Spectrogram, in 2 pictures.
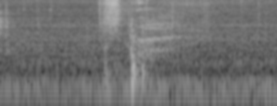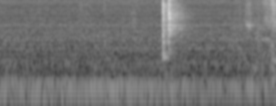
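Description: Metal parts click and knock under a hand.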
